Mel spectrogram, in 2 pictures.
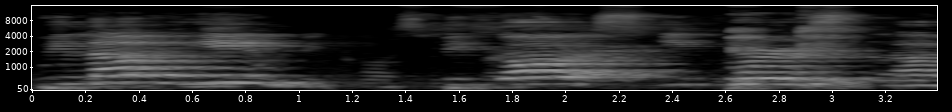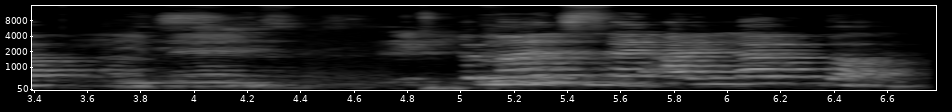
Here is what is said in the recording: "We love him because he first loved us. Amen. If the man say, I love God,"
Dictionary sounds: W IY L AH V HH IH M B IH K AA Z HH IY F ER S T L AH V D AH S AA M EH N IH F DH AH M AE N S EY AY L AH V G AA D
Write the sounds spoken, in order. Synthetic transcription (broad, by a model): W IY L AH V HH IH M B IH K AA Z HH IY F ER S L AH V AH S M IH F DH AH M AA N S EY AY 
